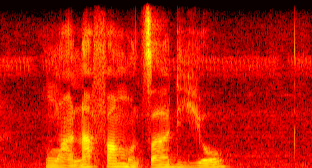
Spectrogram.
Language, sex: Tswana, male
